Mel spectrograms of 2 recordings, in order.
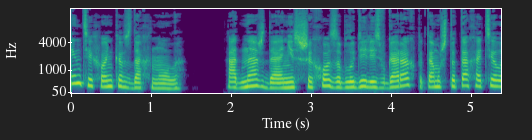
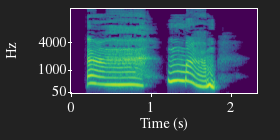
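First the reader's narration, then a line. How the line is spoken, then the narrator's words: Unhappy whimpering. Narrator (Russian): Кан Мэйлин несчастно захныкала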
